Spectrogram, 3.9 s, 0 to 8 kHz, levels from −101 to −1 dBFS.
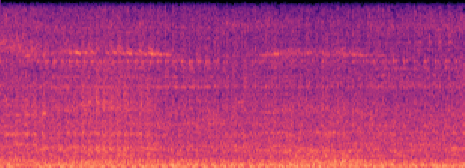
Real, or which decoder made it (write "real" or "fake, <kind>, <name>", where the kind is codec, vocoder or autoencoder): real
